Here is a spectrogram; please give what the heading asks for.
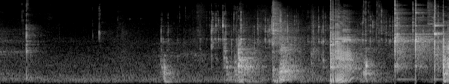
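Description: Bright clinks and jingles of ice knocking against glasses of gin, sparse at first and then busier and louder, with sloshing liquid and small glassy taps; nobody speaks.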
